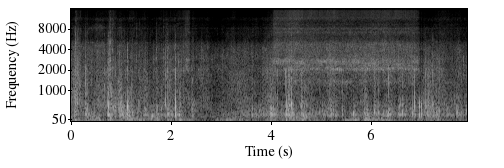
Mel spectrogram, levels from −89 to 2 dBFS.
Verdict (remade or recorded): recorded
